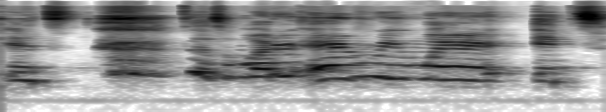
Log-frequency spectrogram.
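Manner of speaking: imitating a scared kid in tears; panicked high wail, breath catching; sobbing child. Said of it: "He's like".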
